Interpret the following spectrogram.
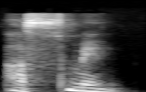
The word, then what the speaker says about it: asmin: It says asmin. Although the A is not written, the apostrophe in Sanskrit refers to A.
